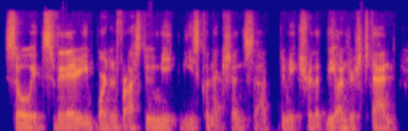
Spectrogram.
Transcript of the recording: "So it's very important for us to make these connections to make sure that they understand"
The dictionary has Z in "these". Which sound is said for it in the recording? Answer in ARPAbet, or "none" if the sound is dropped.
S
